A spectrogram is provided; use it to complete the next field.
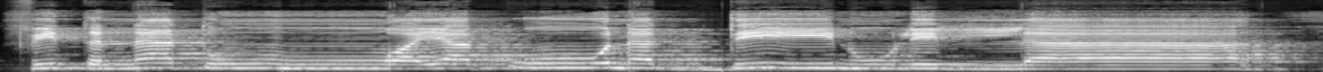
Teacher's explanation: تا کو واو مشدد کے ساتھ ملائیں گے تو غنہ کریں گے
